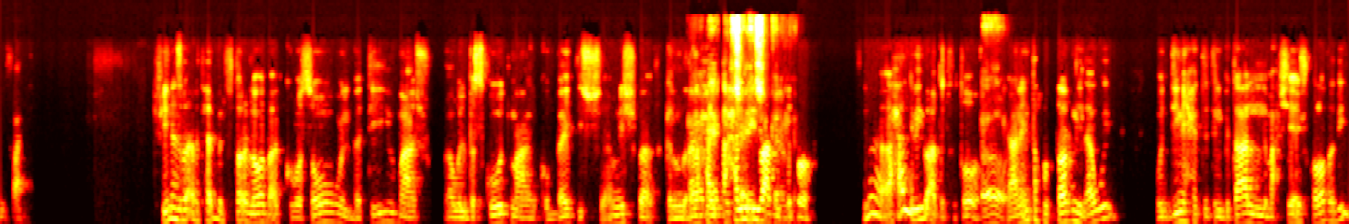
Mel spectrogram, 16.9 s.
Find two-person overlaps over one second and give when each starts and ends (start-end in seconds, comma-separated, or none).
8.6-10.0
